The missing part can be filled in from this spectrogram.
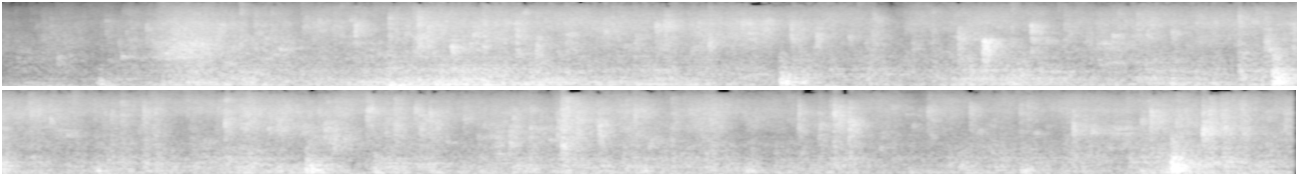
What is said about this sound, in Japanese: シャワーの水を出して全体的に髪を濡らしますね。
